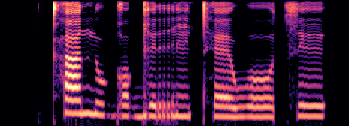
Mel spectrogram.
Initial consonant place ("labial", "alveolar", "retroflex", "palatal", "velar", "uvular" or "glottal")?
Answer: velar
